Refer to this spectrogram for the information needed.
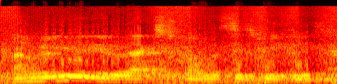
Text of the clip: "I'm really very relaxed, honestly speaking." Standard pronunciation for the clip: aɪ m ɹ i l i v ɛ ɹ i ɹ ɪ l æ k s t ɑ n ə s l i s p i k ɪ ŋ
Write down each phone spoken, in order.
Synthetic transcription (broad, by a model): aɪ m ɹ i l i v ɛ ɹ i ɹ ɪ l æ k s t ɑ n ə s i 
